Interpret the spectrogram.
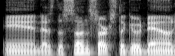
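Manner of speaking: normal talking voice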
